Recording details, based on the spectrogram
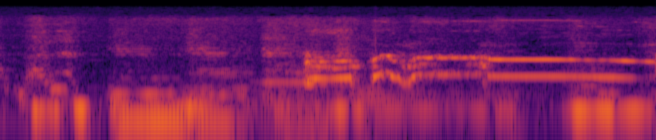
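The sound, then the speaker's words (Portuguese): A single rooster crows loudly, its call rising and then holding a long, drawn-out note before tapering off, over a low steady background rumble. “Filha, tem um galo aí cantando aí”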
